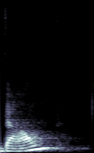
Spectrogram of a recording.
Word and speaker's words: doubt: Doubt. – Doubt. Yes, doubt. – Doubt. – The B isn't sounded at all. Just looks like it was D-O-U-T, but it's doubt with the B in there.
